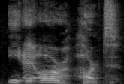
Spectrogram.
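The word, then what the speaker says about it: Earhart: air all the time you know but she it's spelled e a r but but guess what guess what that no guess what e a r heart so you is ear what do you do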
